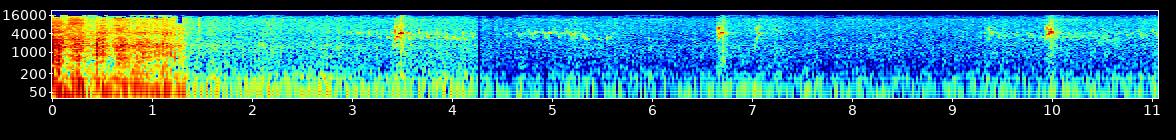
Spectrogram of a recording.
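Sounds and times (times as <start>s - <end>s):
faint bird chirps: 2.9s - 7.4s, 9.2s - 11.0s.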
